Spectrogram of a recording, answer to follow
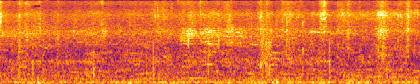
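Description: Background chatter of people with irregular footsteps on a paved brick path, under a steady low rumble.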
